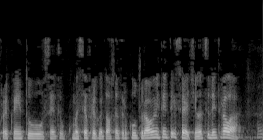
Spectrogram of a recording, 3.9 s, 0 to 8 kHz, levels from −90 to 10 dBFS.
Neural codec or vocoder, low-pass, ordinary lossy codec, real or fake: codec, 24 kHz, 3.1 kbps, DualCodec; 7.2 kHz; MP3, 24 kbps; fake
